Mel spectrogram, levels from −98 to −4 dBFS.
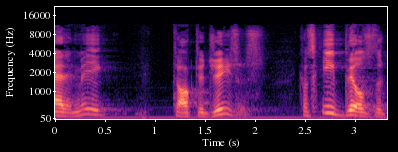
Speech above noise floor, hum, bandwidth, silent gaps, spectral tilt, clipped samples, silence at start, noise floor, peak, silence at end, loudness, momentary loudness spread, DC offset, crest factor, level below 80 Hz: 28 dB; none; 11.5 kHz; none; -3.5 dB/octave; under 0.1%; 0 s; -56 dBFS; -8 dBFS; 0 s; -28 LUFS; 15 LU; under 0.1%; 22 dB; -58 dBFS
